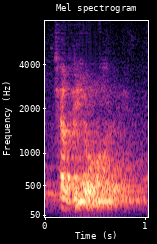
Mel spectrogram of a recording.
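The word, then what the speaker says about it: Tetliomai (τετελείωμαι): The Greek word for perfect is tetliomai, or tetliomai, I pronounced it wrong. Tetliomai, T-E-T-L-E-I-O-M-A-I, tetliomai.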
